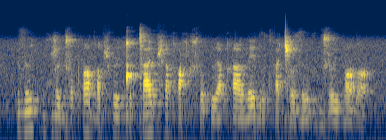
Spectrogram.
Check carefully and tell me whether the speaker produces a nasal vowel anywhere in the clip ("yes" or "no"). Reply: no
